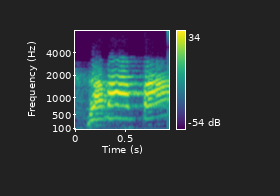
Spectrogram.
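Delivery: high, loud shout of nggak apa-apa; loud cry. Retold or imitated. Preacher shouting his answer to God. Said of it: "saya bilang".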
